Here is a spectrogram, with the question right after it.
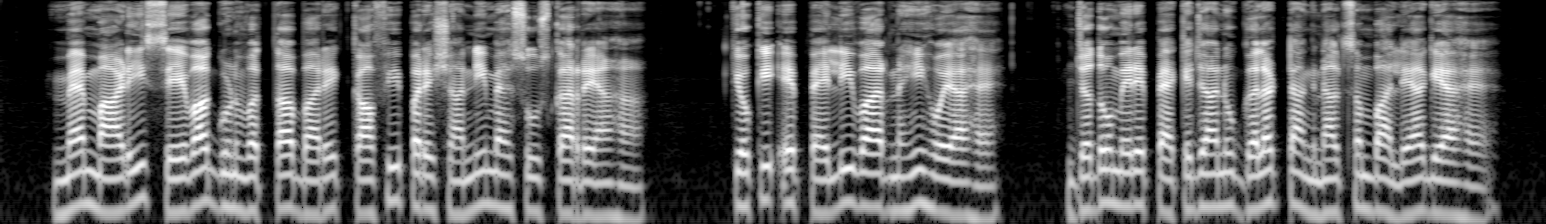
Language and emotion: Punjabi, sad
